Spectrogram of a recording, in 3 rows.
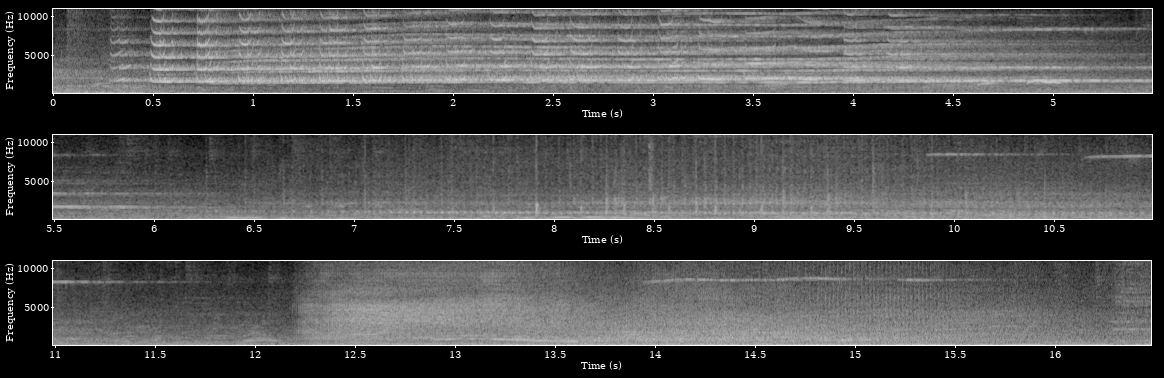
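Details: Two captive killer whales at SeaWorld, 15 October 2016, give bright, harmonic squealing calls to communicate, followed by a wash of broadband noise and splashing.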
